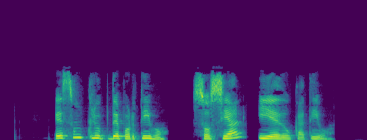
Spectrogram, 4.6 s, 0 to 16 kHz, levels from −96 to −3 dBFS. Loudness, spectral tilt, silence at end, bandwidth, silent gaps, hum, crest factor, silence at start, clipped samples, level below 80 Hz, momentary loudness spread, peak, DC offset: -18 LUFS; -4 dB/octave; 0.45 s; 8.2 kHz; 2.11-2.41 s, 3.14-3.22 s; none; 16 dB; 0.7 s; under 0.1%; -62 dBFS; 11 LU; -2 dBFS; under 0.1%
